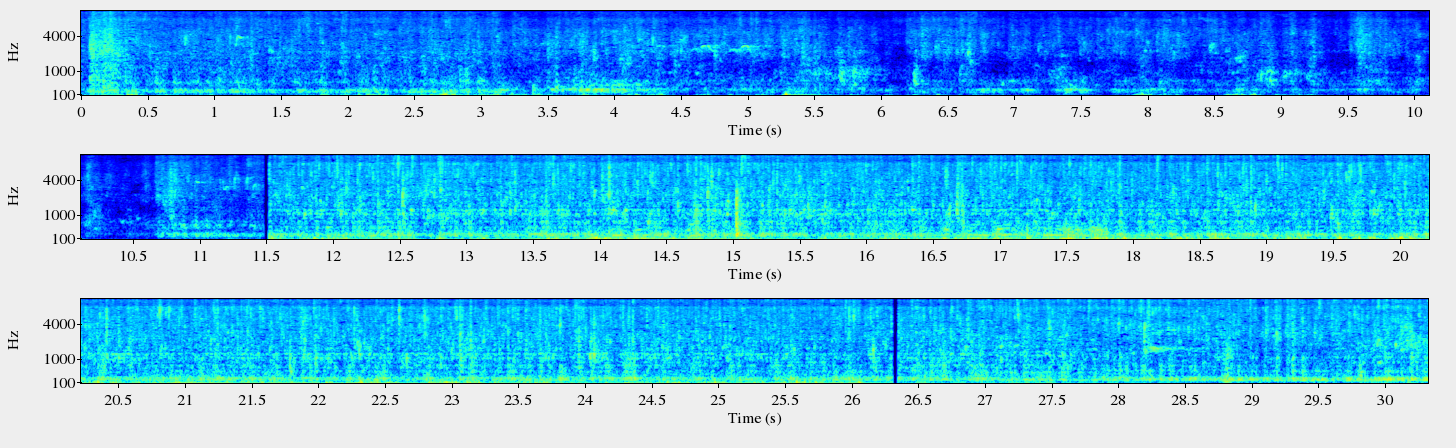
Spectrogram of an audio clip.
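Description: Water running from a pipe, quieter and patchy at first, then a steady louder rush from about a third of the way in.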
